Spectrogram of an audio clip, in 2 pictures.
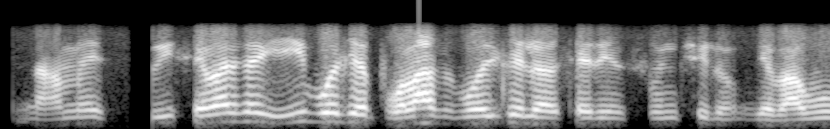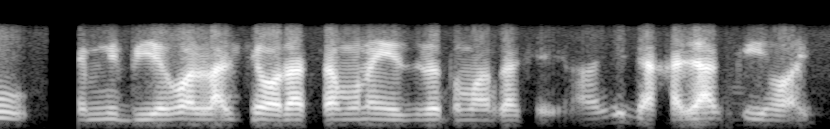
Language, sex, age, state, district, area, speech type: Bengali, male, 30-45, West Bengal, Paschim Medinipur, rural, conversation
